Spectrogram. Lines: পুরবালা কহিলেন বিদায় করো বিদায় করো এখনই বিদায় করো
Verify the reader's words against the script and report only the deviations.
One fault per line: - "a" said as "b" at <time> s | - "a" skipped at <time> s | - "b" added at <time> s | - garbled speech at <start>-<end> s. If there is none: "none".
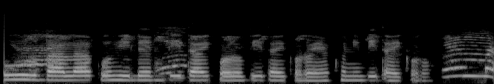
none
